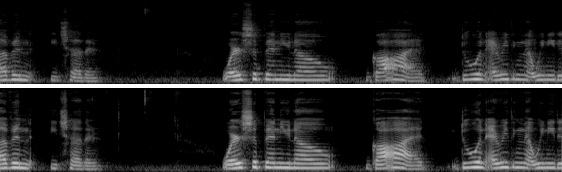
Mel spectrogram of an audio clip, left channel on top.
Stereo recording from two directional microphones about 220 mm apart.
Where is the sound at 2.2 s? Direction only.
50° right (ahead or behind).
